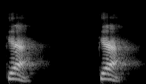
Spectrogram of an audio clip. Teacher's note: open your jaws for fatha and make a kaf light. It's not qa, ka, ka.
